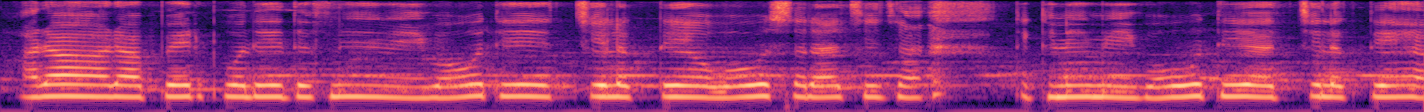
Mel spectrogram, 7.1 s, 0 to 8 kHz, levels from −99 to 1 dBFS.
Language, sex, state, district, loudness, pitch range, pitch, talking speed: Maithili, female, Bihar, Supaul, -15 LUFS, 285-295 Hz, 290 Hz, 160 wpm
